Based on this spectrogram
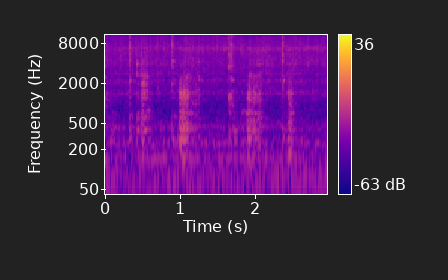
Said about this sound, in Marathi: आता टॅमॅटो चांगलं परतून घेऊ.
